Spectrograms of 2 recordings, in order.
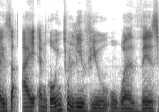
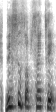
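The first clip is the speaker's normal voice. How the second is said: high, pained cry of upset; 13 semitones higher, faster than usual. Real, not acted. Vlogger venting to viewers, high and upset. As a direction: let the hurt break through. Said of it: "I am livid".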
